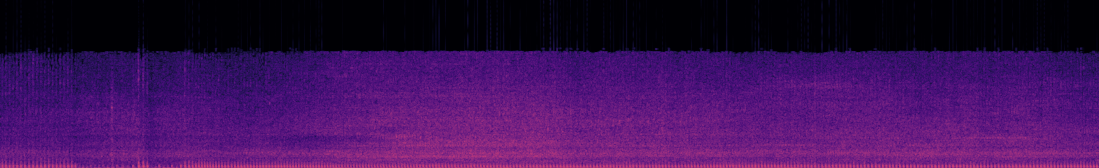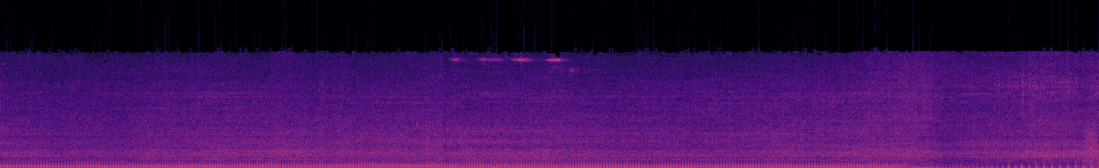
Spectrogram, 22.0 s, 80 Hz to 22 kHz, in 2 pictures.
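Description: A Suzuki GSX-R 150 motorcycle engine drones steadily while riding in traffic toward Lembang, a loud, close, continuous hum with wind rush and a slight dip in tone near the end.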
